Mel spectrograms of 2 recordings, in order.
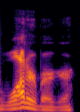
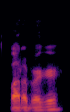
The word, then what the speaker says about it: Whataburger: Who says Whataburger? It's Whataburger. How do you say it? Whataburger. Whataburger. Whataburger. It's not water.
